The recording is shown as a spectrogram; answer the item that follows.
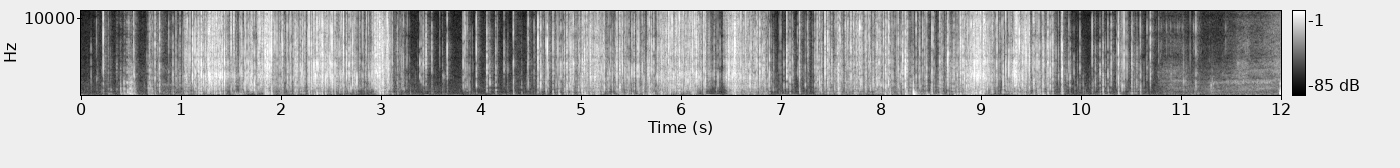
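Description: Clear plastic packaging bag crinkling in several long bursts as a soft foam squishy toy is squeezed through it by hand. The crinkling fades near the end.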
